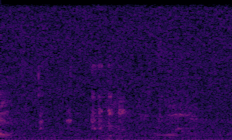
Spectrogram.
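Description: Quiet hall room tone with a steady low hum, and a few faint voices from the seated audience.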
